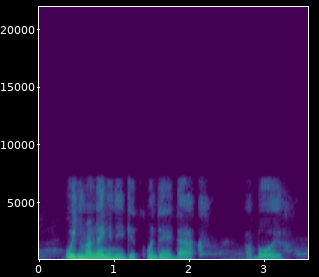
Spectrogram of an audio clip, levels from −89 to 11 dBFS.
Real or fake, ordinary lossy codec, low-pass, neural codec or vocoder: fake; none; 7.2 kHz; codec, 16 kHz, 1.1 kbps, Voila-Tokenizer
